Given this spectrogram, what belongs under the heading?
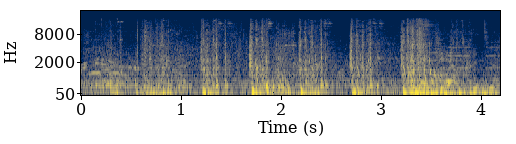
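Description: Gunfire in the team deathmatch shooter Paladins on the Snowfall Junction map, heard as loud repeated bursts of shots in several clusters, with game character voice callouts over the combat.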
